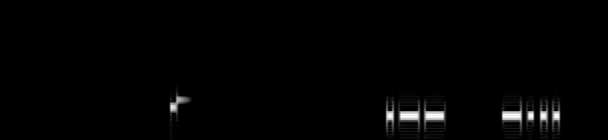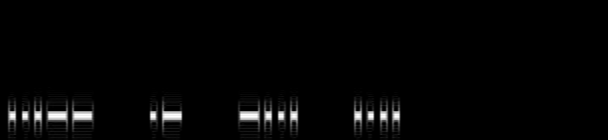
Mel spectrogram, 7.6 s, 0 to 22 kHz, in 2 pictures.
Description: Morse code, heard as a keyed tone, about 30 wpm, spaced as for 17 wpm, 700 Hz. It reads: WB3ABH
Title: USA Call Signs - 6 Characters - 3x Character Spacing - 30wpm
